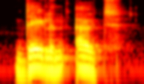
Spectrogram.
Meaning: inflection of uitdelen: 1. plural present indicative 2. plural present subjunctive
- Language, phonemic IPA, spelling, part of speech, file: Dutch, /ˈdelə(n) ˈœyt/, delen uit, verb, Nl-delen uit.ogg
